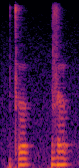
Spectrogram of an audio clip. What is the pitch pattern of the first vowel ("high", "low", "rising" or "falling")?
low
